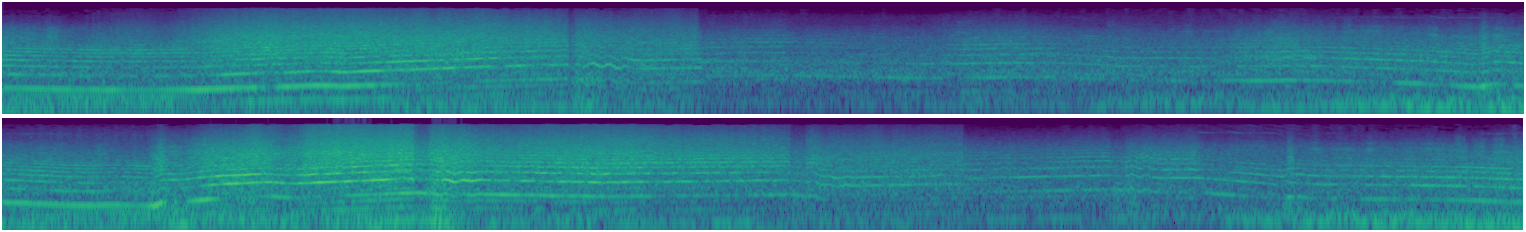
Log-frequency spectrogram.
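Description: A racing car engine screams at high revs, rising and falling as the car shifts gears and passes by.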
